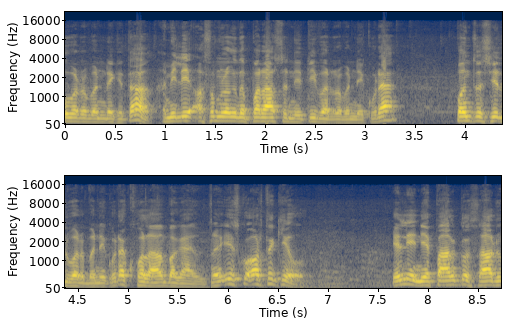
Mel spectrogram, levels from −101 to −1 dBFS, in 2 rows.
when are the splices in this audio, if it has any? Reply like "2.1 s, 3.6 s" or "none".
0.9 s, 5.7 s

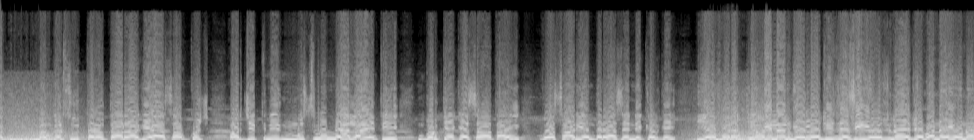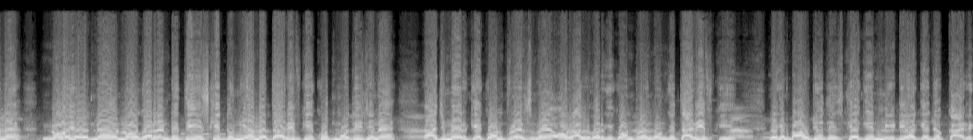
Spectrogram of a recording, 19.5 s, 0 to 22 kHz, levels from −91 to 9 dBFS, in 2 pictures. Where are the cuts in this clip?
7.6 s

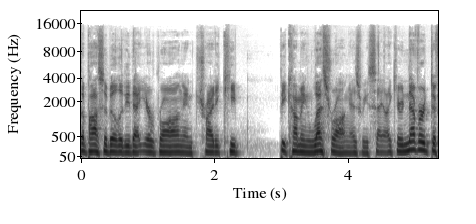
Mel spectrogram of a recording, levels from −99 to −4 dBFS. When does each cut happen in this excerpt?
none

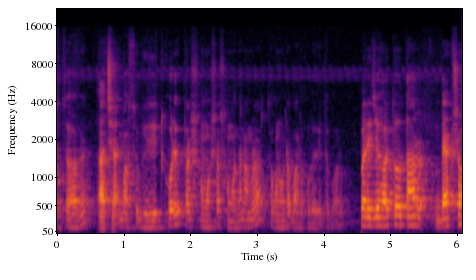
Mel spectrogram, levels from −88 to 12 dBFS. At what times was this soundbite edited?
4.6 s

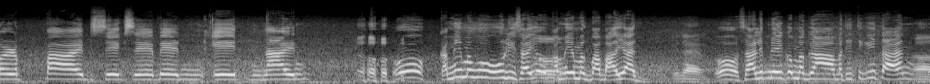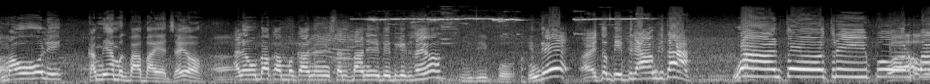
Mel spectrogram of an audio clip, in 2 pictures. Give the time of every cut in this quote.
3.6 s, 11.5 s

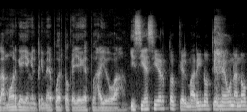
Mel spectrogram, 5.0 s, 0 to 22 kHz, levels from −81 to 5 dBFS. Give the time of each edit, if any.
2.5 s

